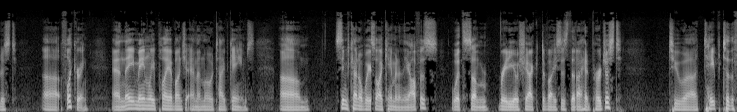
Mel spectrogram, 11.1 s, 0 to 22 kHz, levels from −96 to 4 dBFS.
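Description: At 5.55 to 5.58 s the audio jumps forward, with a glitch lasting about one 26.1 ms frame. The likely cause is a broken MP3 bit reservoir: after missing frames, the next frame borrows data from the wrong bytes.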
